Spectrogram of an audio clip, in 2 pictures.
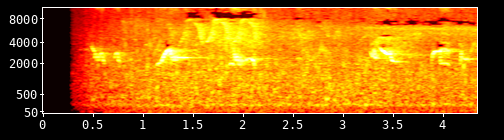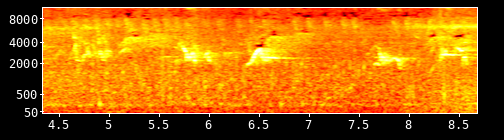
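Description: Faint bird calls: short, high chirps rising in pitch, repeated every second or so.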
